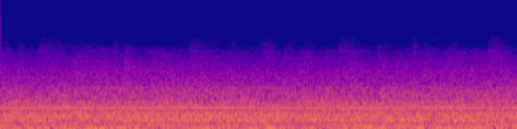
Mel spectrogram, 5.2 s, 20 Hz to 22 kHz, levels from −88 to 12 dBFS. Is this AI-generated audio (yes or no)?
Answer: no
